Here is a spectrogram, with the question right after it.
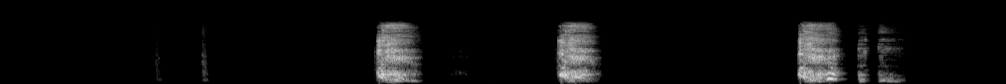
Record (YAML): three_cough_length: 10.1 s
three_cough_amplitude: 29091
three_cough_signal_mean_std_ratio: 0.27
survey_phase: alpha (2021-03-01 to 2021-08-12)
age: 18-44
gender: Male
wearing_mask: 'No'
symptom_cough_any: true
symptom_change_to_sense_of_smell_or_taste: true
symptom_onset: 3 days
smoker_status: Never smoked
respiratory_condition_asthma: false
respiratory_condition_other: false
recruitment_source: Test and Trace
submission_delay: 2 days
covid_test_result: Positive
covid_test_method: RT-qPCR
